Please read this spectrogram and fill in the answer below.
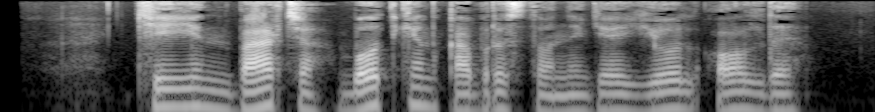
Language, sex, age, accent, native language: Uzbek, male, 18-24, Qashqadaryo, Uzbek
